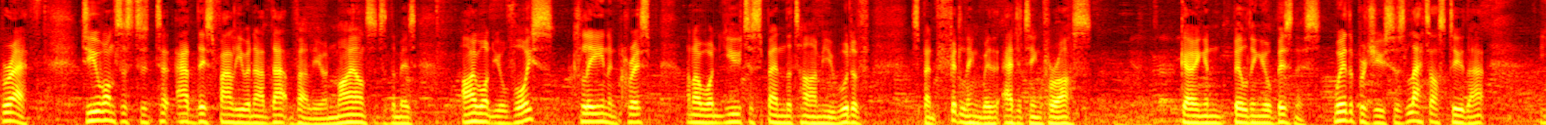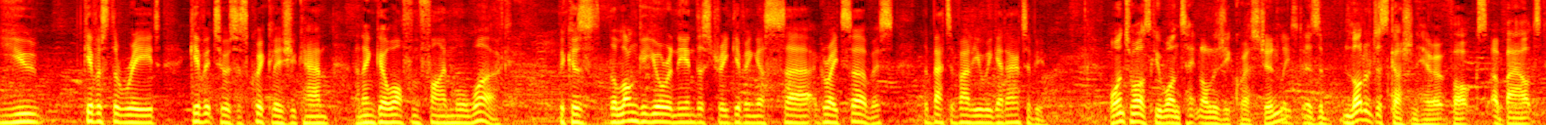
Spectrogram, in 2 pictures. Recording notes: Earshot Creative Review at Vox 2013. For the first show in the new run we’re at Vox, the annual conference for voiceovers.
